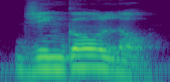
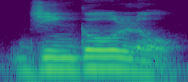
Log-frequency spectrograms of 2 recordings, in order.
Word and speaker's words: jingụlụ: For instance, the I character in English, that would be an actual E sound. And the U characters with the dot underneath it gives it a different pronunciation. We call those diacritics. So that U makes an O sound. So that's why you hear me saying jingụlụ. Three syllables, jingụlụ for jingle.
